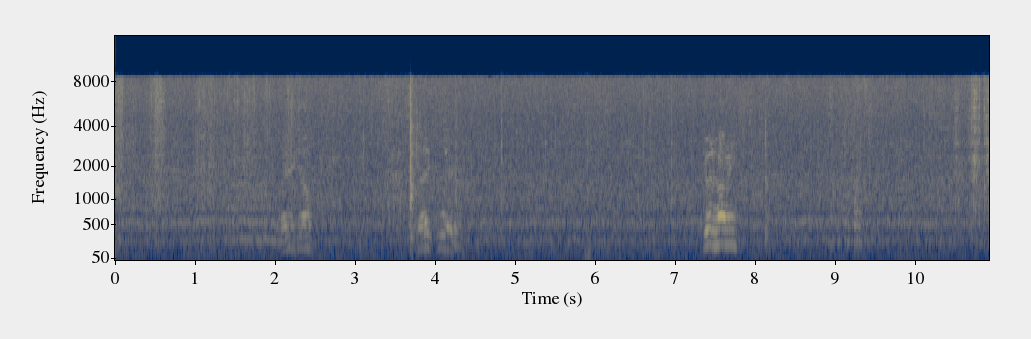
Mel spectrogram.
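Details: Bees buzzing inside the wall cavity of a house whose new owner had not known of the hive, recorded as it is removed. A soft, even drone runs throughout, with brief louder bursts near four and seven seconds.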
